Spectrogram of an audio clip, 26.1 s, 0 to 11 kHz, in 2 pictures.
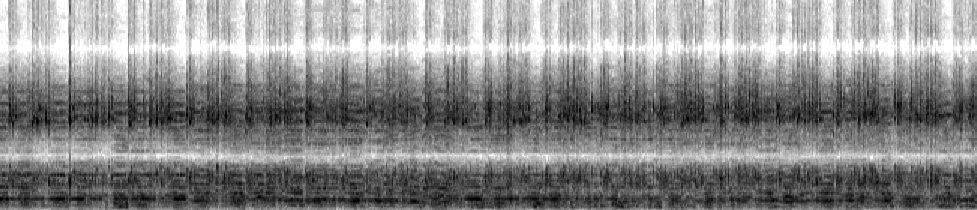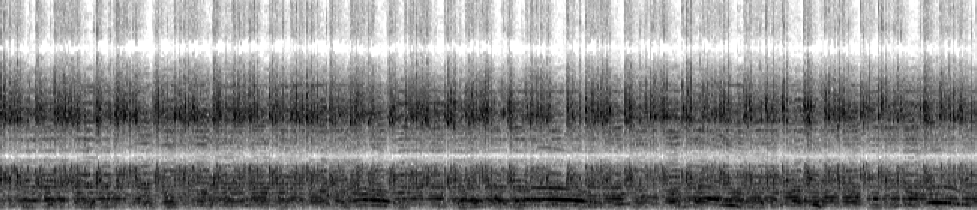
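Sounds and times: accordion music: 0.0 - 26.0.

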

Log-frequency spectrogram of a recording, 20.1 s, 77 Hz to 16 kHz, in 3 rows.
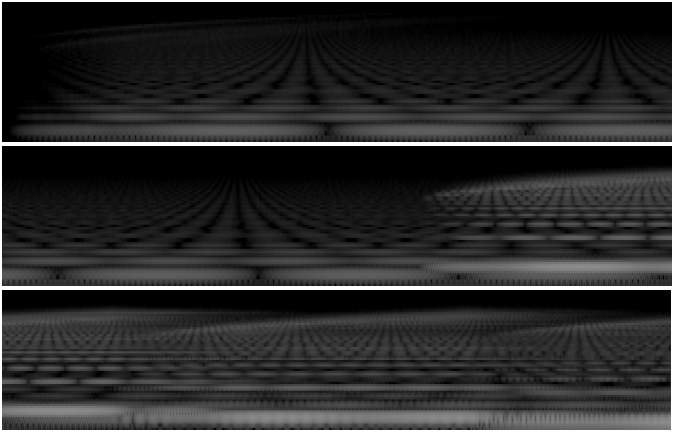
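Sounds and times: low synthesizer drone: 0.4 - 20.0.

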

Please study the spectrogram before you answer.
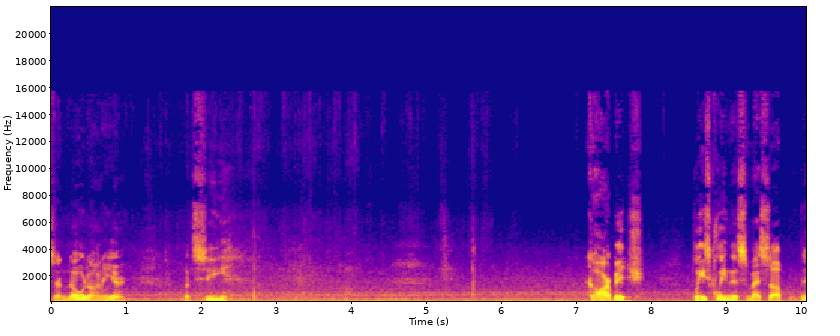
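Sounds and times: steady low rumble: 0.0 - 8.6.

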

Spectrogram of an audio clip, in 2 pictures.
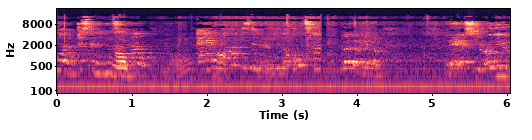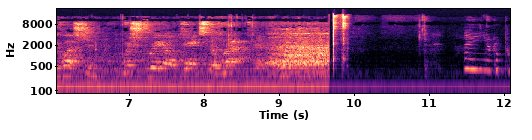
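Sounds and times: noisy burst with voice: 0.3 - 9.6
sharp clicks: 9.7 - 10.0.

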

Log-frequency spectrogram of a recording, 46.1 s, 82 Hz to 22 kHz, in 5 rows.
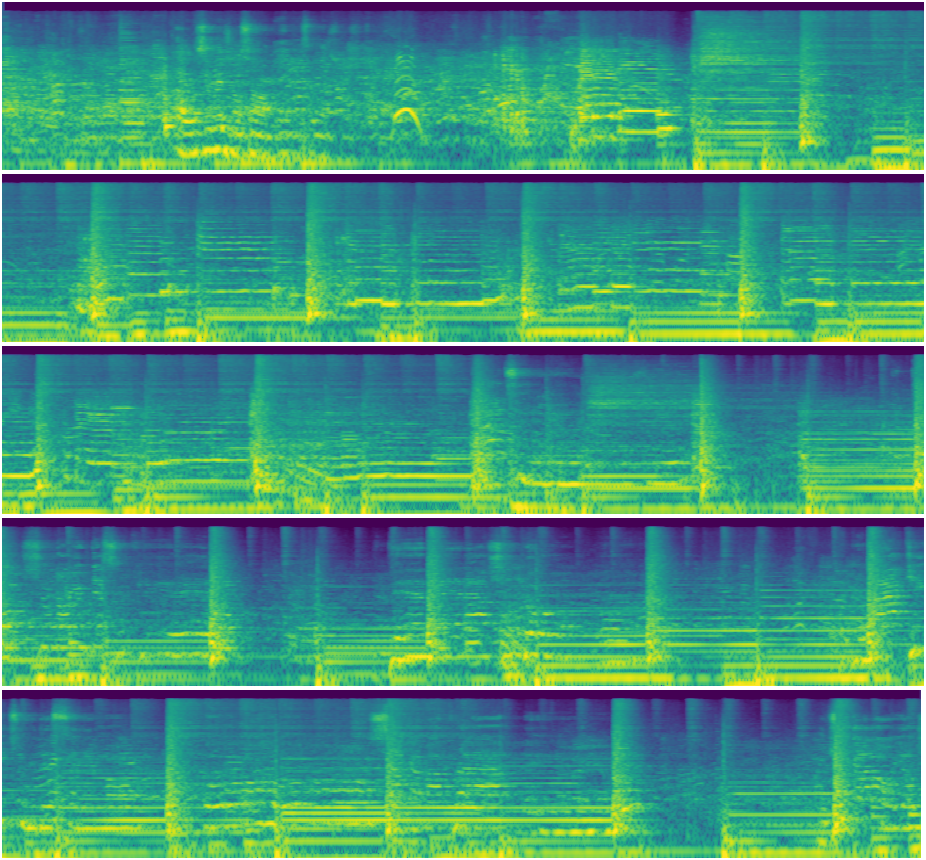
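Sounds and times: acoustic-electric guitar: 0.0 - 46.0
second electric guitar: 4.8 - 46.0
drum kit: 5.0 - 46.0
electric bass: 5.5 - 46.0.

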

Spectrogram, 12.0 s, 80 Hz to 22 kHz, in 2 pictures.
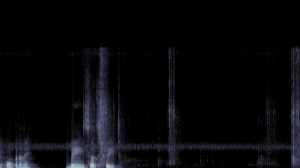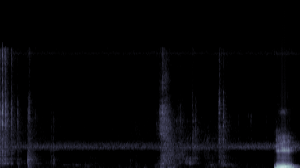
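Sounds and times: faint high-pitched whine: 0.0 - 12.0.

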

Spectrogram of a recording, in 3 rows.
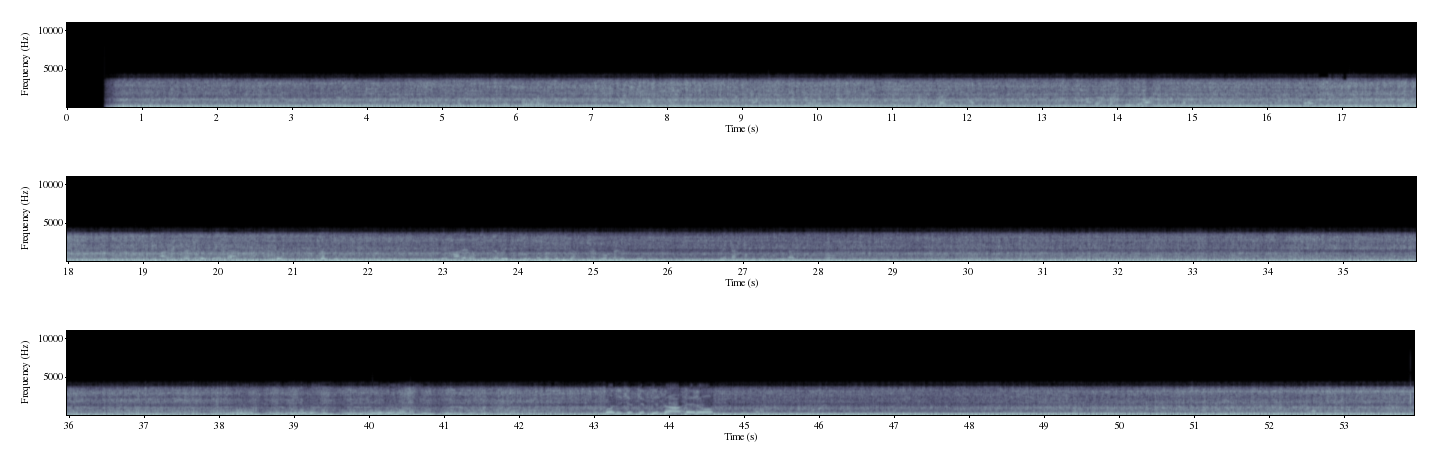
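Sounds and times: motorcycle engine idling: 0.5 - 40.0, 40.6 - 53.9.

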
